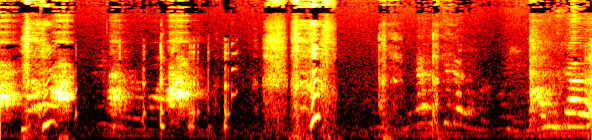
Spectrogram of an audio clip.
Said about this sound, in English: And now the dog can chime in too.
